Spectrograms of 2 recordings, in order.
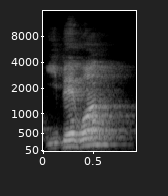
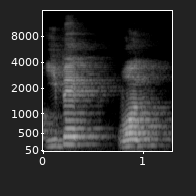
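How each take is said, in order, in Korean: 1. 숫자와 단위가 한 호흡으로 이어져서 발음돼요. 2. 숫자와 단위를 더듬듯이 끊어서 발음해요. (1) "한 호흡을 읽어버리잖아요" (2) "이런 느낌으로"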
